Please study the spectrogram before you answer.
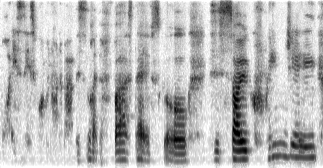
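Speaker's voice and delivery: unvoiced whisper of disbelief; inner whisper. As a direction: whisper it as a mortified pupil.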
